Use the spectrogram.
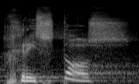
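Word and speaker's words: Χριστός: una palabra griega y cristo en griego se pronuncia cristos también es una palabra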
